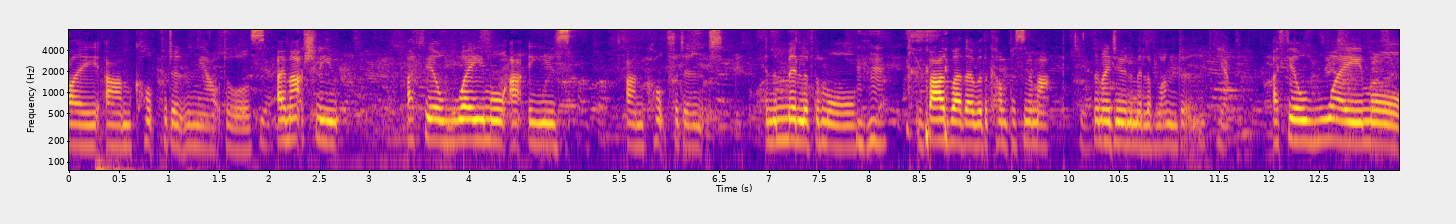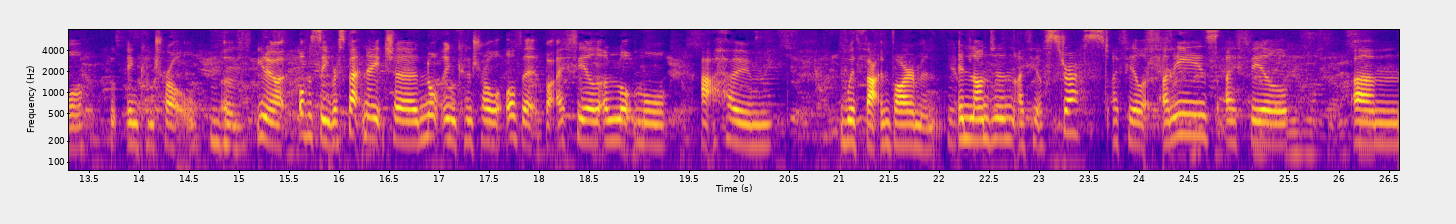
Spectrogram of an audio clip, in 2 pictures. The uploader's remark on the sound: live from the Kendal Mountain Festival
